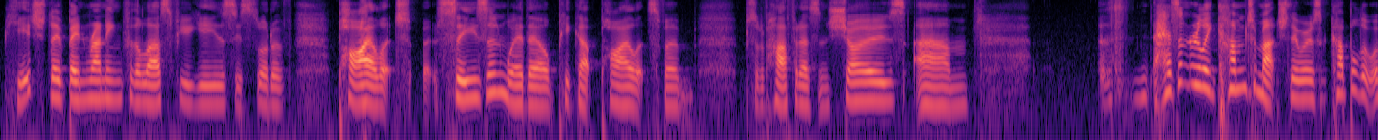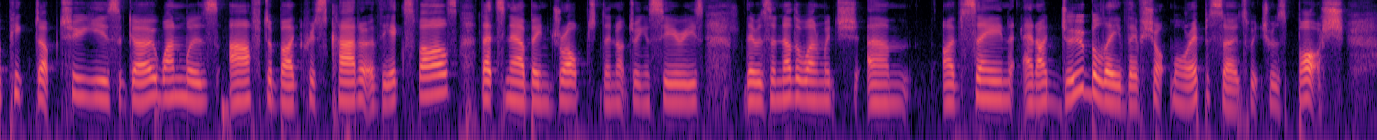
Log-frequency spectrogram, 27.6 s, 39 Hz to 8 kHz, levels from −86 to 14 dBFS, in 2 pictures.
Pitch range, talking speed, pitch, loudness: 160-195 Hz, 175 wpm, 175 Hz, -20 LUFS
